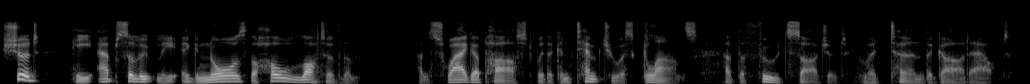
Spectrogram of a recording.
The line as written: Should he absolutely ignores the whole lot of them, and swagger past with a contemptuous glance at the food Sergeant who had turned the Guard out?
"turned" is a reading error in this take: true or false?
false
